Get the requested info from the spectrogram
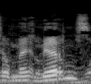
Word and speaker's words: Mearns: Mearns. Mearns rhymes with Burns.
